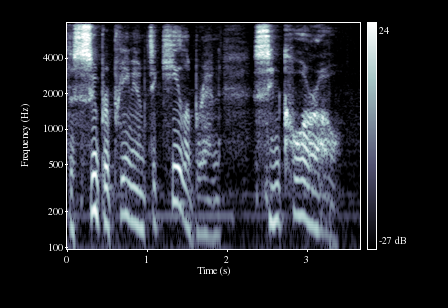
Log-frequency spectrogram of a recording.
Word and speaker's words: Cincoro: Michael Jordan and 4 other NBA owners launched the super premium tequila brand Cincoro, or Chincoro depending how the Spanish pronunciation is pronounced.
